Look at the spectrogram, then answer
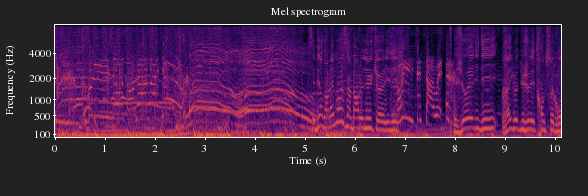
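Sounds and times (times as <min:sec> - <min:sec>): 
studio applause: 0:00.0 - 0:05.5
speech: 0:05.3 - 0:10.1.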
